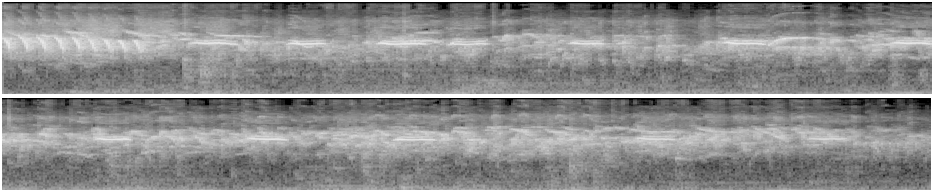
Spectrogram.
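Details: Male canary singing in a cage alongside his family: a quick opening trill, then a steady series of clear whistled notes repeated a little over once per second, each with a soft chirpy flourish.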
